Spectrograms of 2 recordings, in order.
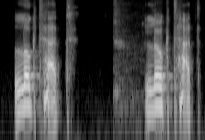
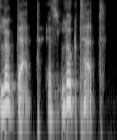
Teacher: like a one word because you link the words okay if you pronounce word by word you notice the difference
